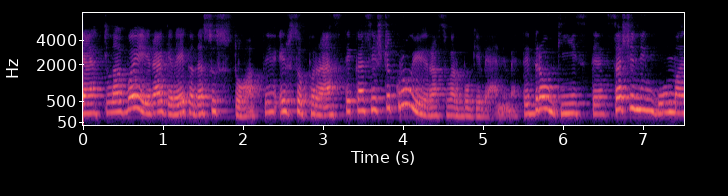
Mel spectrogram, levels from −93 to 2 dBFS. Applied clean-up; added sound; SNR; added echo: none; none; none; reverberation time 0.5 s.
